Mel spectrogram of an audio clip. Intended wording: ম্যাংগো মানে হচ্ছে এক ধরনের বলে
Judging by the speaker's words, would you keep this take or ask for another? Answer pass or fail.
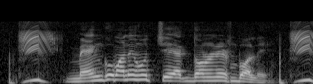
pass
